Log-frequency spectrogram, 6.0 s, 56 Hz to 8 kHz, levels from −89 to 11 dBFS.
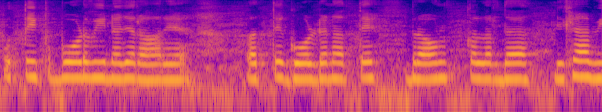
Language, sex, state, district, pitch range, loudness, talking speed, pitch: Punjabi, male, Punjab, Fazilka, 240-255 Hz, -14 LUFS, 160 wpm, 245 Hz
